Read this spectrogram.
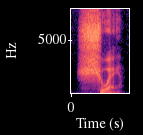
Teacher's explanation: your voice is making a Vshape. It dips down and then it has to rise back up.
